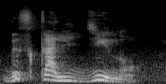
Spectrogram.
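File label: "Deskaldino", pronunciations; RUS; Fourth Way; Beelzebub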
